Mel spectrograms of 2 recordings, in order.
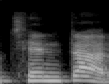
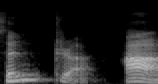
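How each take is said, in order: First: "সেন্টার" with the final r sounded; r-ful center. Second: "সেন্ট্রা" ending on open aa, r dropped; British center. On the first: Teacher showing what to avoid, sounded r. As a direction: close "সেন্টার" on a clear r. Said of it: "সেন্টার না বলে কি বলতে হয়?". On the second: Teacher modelling British speech, silent final r. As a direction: finish "সেন্ট্রা" on a bare vowel. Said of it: "ব্রিটিশরা বলে সেন্ট্রা". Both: Shown as a demonstration.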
